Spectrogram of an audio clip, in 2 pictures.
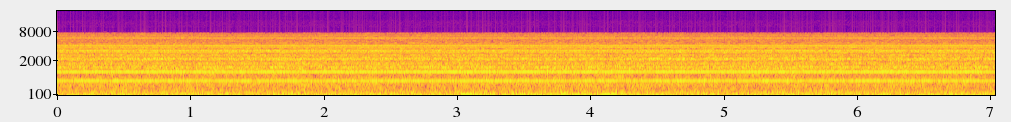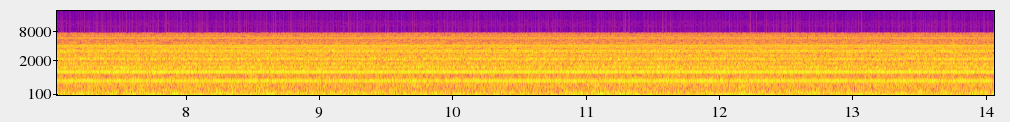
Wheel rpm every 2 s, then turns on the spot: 0, 0, 0, 0, 0, 0, 0.
none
